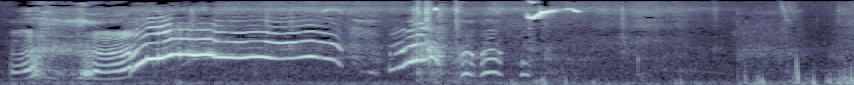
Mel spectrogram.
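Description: A girl screams while going down a playground slide: one long cry that rises in pitch and is held for about a second, then shorter wavering cries.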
